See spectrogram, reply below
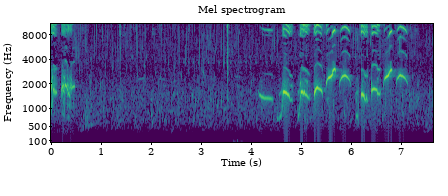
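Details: White-rumped shama (murai batu) singing in a recording for training captive birds: a pause over flowing water, then a lively run of looping, rising whistled notes.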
